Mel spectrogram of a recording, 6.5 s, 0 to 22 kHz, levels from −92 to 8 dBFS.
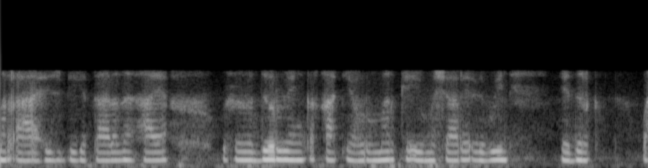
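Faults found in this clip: No faults found in this speech clip.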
